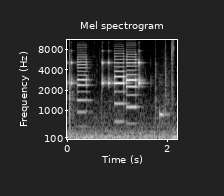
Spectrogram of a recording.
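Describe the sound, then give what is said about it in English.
A telephone ringing with an electronic ringtone: short bursts of bright, warbling tones in an uneven pattern, fairly quiet, followed by a few fainter beeps. “She grins as the phone rings.”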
